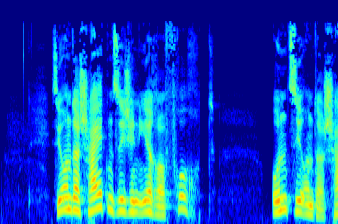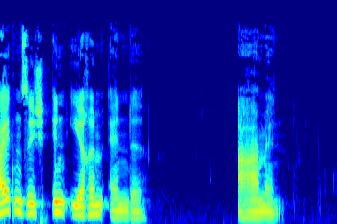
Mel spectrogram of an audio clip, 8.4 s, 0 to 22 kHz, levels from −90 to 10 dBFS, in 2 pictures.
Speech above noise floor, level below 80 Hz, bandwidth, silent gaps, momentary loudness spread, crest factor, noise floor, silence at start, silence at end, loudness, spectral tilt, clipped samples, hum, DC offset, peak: 53 dB; -54 dBFS; 15.5 kHz; none; 14 LU; 22 dB; -79 dBFS; 0.65 s; 0.7 s; -26 LUFS; -5 dB/octave; under 0.1%; none; under 0.1%; -4 dBFS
